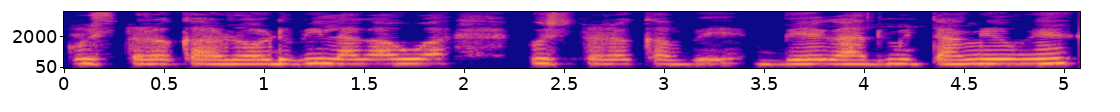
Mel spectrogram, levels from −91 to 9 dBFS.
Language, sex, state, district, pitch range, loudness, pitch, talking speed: Hindi, male, Bihar, Darbhanga, 225-245 Hz, -17 LUFS, 235 Hz, 190 wpm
